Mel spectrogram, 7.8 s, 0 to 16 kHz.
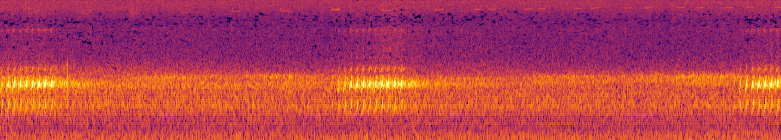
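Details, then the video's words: New England frogs on May 11, 2023: brief rattling trills of about half a second return every three to four seconds, separated by quiet stretches of faint chorus. "Frog Songs - New England, May, 2023"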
